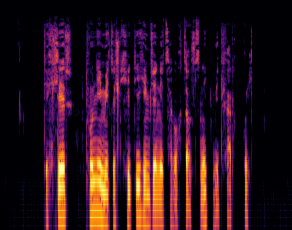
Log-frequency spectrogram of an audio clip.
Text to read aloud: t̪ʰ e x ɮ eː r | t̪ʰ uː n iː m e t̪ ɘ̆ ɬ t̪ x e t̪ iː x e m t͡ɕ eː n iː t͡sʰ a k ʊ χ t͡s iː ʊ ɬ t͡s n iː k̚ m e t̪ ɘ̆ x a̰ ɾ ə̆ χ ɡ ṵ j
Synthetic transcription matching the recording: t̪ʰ e x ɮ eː r | t̪ʰ uː n iː m e t̪ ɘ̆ ɬ t̪ x e t̪ iː x e m t͡ɕ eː n iː t͡sʰ a k ʊ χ t͡s aː ʊ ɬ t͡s n iː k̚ m e t̪ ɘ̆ x a̰ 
